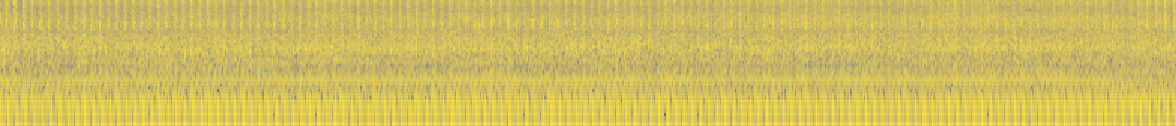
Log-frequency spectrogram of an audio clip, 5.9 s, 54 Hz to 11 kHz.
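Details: Murray Dynamark 22 mower, 3.75hp Briggs & Stratton, cold start on fresh gas after sitting unrun about seven years since 2009, smoking slightly: steady, even single-cylinder putter at constant speed without misses: normal running.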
